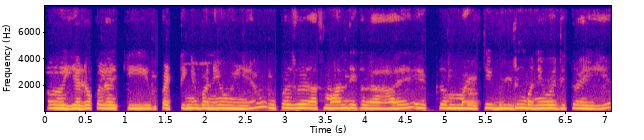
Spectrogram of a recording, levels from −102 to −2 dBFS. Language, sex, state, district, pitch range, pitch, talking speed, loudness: Hindi, female, Bihar, Darbhanga, 245-260 Hz, 250 Hz, 185 wpm, -14 LUFS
